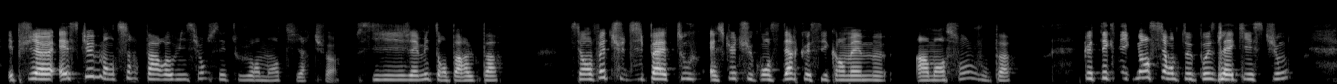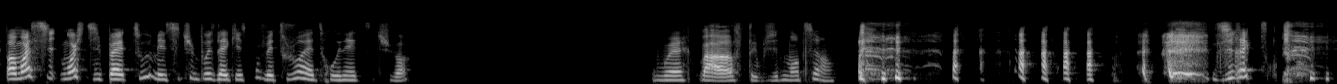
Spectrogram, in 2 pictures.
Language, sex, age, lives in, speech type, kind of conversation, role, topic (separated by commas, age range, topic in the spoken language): French, female, 25-29, France, conversation, unstructured, none, Préféreriez-vous vivre dans un monde sans mensonges ou dans un monde où tout le monde dit toujours la vérité ?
